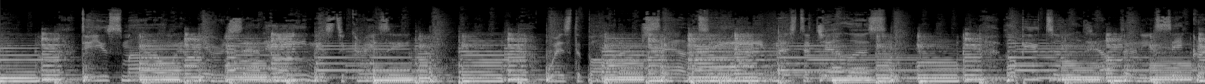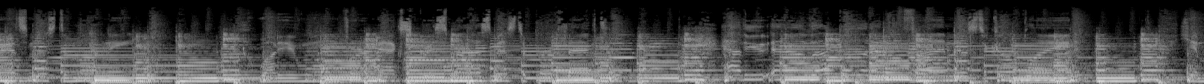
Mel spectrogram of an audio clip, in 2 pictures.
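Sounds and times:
electric guitars playing rock riff: 0.0 - 24.0
steady drum beat: 0.0 - 24.0.

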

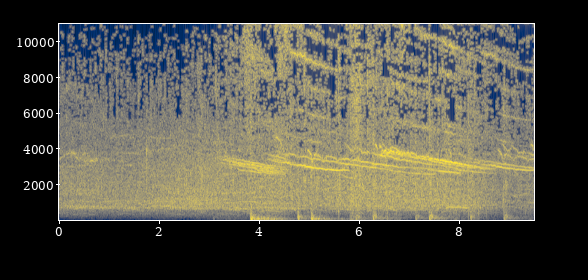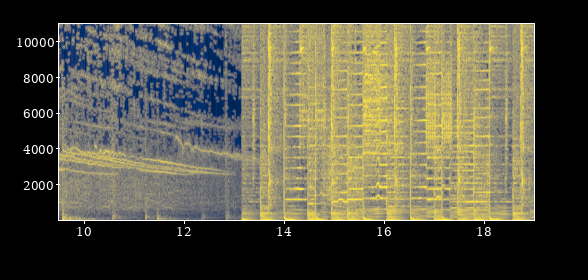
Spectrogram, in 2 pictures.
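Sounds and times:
fireworks whistling: 3.3 - 13.2
fireworks crackling and banging: 3.7 - 13.2
music with heavy beat: 13.2 - 19.0.

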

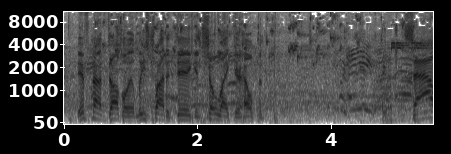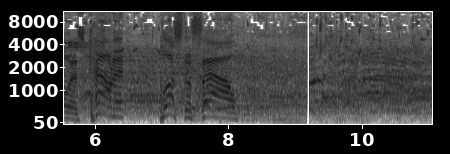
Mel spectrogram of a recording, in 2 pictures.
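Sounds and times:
sneakers squeaking: 0.0 - 7.2, 8.1 - 11.0
arena crowd noise: 0.0 - 11.0
referee's whistle: 4.8 - 5.5.

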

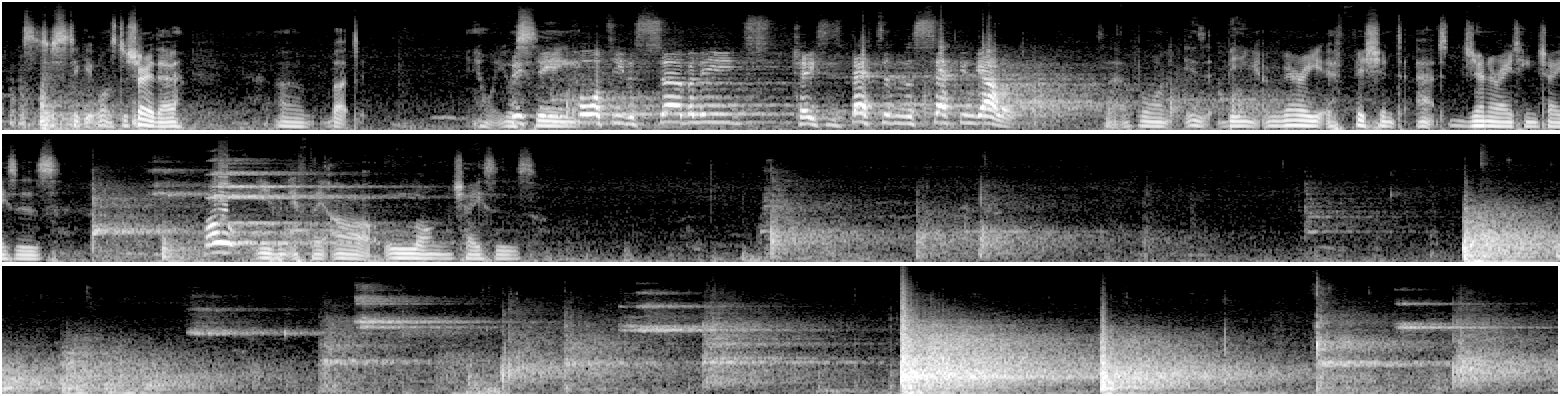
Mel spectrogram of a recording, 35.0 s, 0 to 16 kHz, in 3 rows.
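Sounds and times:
racquet striking ball: 7.4 - 9.3, 12.3 - 14.2, 17.4 - 19.6, 22.6 - 35.0
ball thudding off walls: 30.1 - 33.6.

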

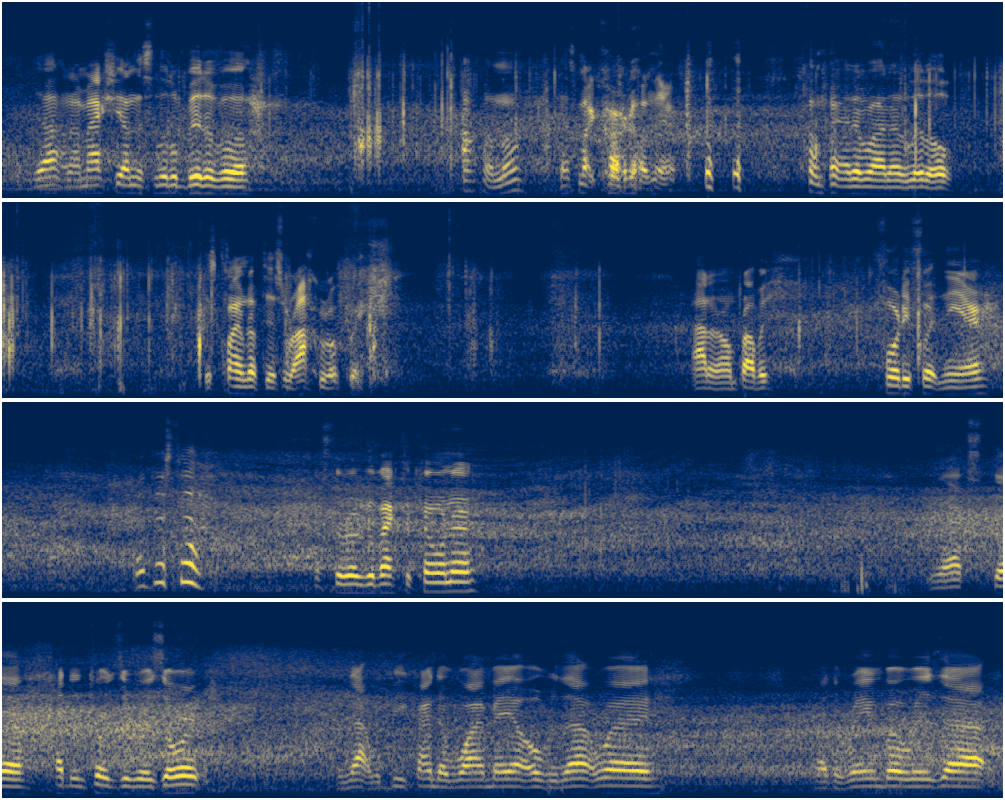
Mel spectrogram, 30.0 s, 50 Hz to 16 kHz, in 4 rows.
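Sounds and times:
distant highway traffic: 0.0 - 30.0
footsteps on loose rock: 1.9 - 4.2, 6.0 - 12.1.

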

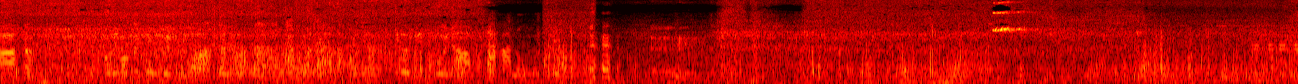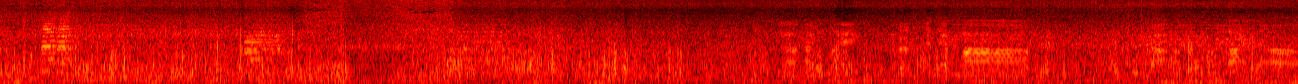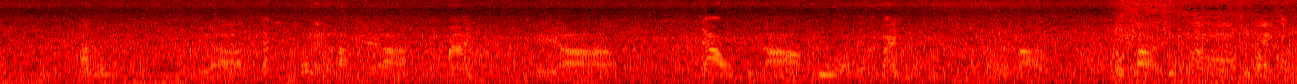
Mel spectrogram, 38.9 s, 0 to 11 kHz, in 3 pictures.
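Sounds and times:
wind on microphone: 0.0 - 38.9.

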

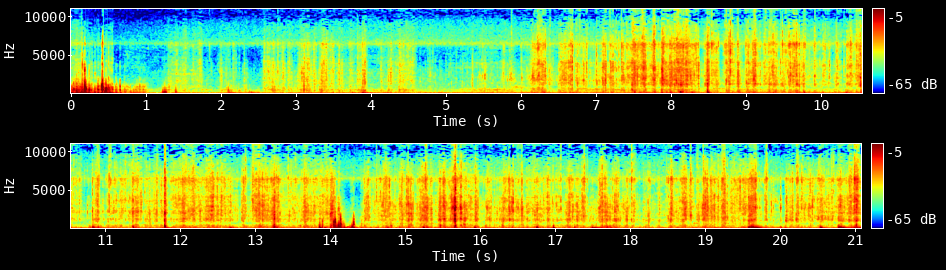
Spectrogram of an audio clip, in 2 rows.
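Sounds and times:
plastic wrapping crinkling: 0.0 - 21.0.

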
